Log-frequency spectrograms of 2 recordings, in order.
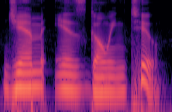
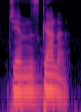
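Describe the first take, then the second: First: "Jim is going to" slowly, word by word; careful full forms. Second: "Jim's gonna" blended, falling; reduced going to. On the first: Teacher giving the equivalent, full "is going to". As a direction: give "is going to" every syllable. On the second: Teacher repeating the spoken form, reduced "Jim's gonna". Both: Shown as a demonstration.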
